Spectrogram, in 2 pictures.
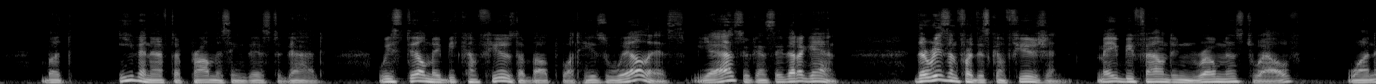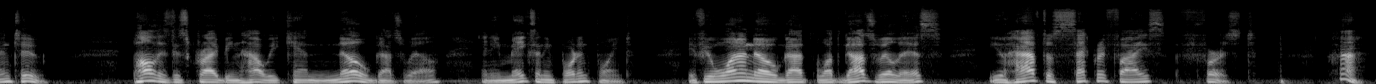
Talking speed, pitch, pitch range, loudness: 150 wpm, 105 Hz, 90-125 Hz, -24 LUFS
